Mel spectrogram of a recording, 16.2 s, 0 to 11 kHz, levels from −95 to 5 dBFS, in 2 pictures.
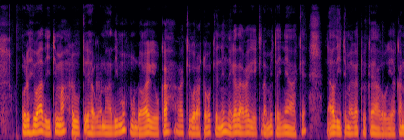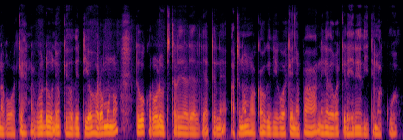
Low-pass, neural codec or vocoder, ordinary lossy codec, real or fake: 9.9 kHz; none; none; real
